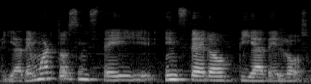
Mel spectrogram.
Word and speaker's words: Día de Muertos: And also, if you say Día de los Muertos, it's gonna sound weird to us.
